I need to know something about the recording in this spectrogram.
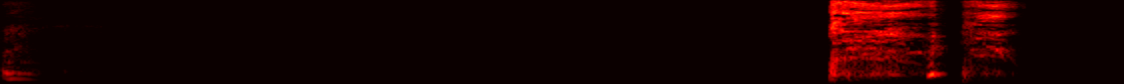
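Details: Person with a cold, sniffling a lot: a brief sniff, then after a pause two quick throaty coughs; cough.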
